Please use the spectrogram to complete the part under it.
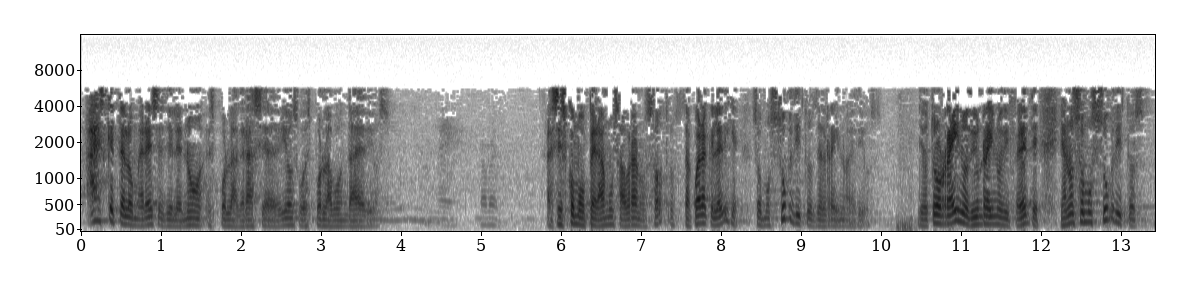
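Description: A man's voice: mid-range voice, husky. A man preaching a sermon as a pastor, teaching and asking his congregation questions. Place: church hall. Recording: dull recording with long reverb.

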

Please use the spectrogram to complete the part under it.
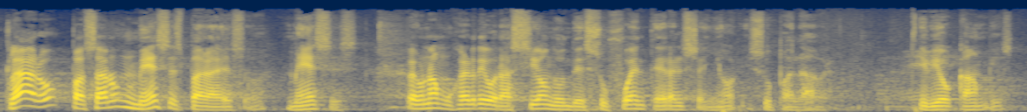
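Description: A man's voice: mid-range voice, animated, normal speed, gravelly, a bit bright, in a large hall. A man from Sonora with a northern Mexican accent, preaching a storytelling sermon in a church, chatting with the congregation and tossing in tag questions.

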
